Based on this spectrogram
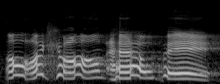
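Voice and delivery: high, slow, strained wail of a doomed bug; hammed-up helpless insect; bug's helpless cry. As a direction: whine it like a moth pulled to the light. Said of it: "the immortal words as the bug flies towards the light".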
